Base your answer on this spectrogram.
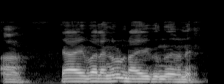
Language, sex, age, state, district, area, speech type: Malayalam, male, 60+, Kerala, Wayanad, rural, spontaneous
